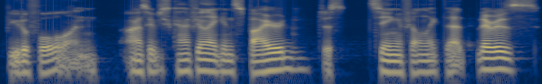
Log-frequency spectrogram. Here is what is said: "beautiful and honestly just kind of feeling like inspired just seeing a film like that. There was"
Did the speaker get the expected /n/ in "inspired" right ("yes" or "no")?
yes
